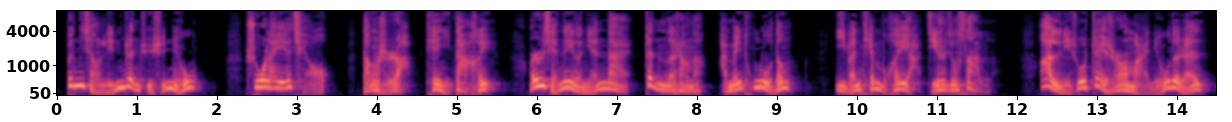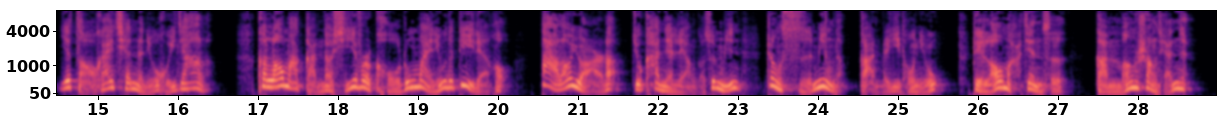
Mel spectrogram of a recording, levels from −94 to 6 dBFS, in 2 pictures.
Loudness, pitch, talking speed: -24 LUFS, 135 Hz, 225 characters per minute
